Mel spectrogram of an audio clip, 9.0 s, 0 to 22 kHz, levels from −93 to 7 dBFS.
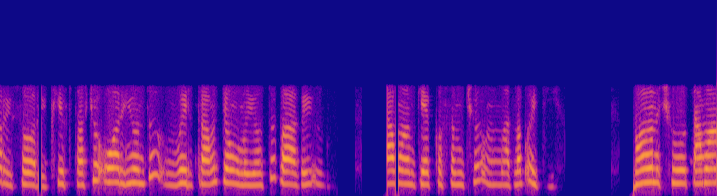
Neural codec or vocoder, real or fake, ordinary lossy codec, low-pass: none; real; none; 3.6 kHz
